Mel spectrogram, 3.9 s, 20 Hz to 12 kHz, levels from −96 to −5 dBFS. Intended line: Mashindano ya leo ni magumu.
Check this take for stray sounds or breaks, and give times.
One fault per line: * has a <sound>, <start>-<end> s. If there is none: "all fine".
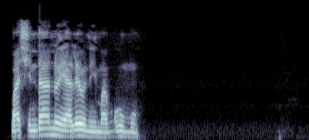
all fine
